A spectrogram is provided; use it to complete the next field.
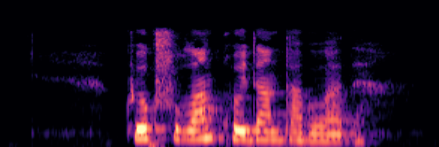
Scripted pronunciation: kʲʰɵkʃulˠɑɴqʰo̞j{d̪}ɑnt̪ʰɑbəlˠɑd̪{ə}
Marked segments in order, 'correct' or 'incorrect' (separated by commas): correct, correct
